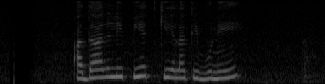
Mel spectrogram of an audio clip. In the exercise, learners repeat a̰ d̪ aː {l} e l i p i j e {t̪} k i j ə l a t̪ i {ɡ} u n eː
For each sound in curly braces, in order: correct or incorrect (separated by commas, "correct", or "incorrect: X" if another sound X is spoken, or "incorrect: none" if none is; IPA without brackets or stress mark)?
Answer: correct, correct, incorrect: b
